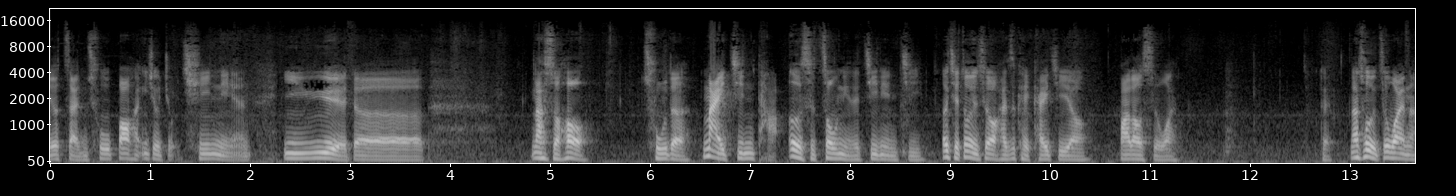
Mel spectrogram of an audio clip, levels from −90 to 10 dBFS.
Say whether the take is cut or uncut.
cut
